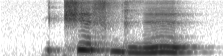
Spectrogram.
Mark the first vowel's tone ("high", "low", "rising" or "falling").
falling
